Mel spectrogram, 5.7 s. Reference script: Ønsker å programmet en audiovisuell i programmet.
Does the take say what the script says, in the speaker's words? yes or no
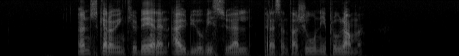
no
